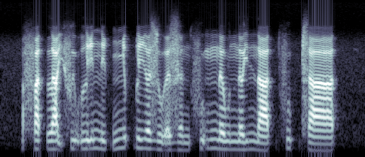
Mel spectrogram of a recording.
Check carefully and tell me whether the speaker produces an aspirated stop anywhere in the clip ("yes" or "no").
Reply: no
